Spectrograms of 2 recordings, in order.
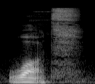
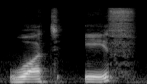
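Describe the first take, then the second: First: The words are contracted into one quick syllable. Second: Both words are said fully and separately. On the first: "pode falar mais rápido" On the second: "Para você não falar what is"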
